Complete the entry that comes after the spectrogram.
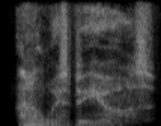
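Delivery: tender near-whisper, narrated; whispered endearment. A narrator's reading. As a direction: murmur it softly, close to an ear. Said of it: "he whispered in her ear".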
